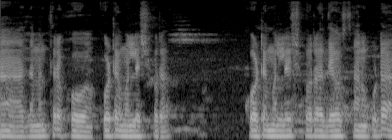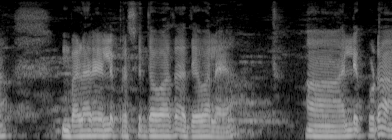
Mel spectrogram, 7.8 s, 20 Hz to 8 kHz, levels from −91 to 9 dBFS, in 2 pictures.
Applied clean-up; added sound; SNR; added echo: none; none; none; none.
